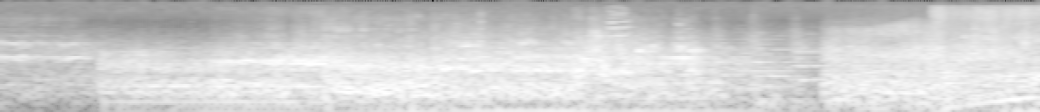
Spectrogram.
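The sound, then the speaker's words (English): Loud, roaring car engines race by with bursts of harsh, high-pitched tire squeal and gritty scraping as sprays of gravel fly up from the tires, the noise steady and dense for several seconds with a brief dip near the end. “Sprays of gravel fly up from the squealing tires.”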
